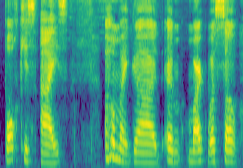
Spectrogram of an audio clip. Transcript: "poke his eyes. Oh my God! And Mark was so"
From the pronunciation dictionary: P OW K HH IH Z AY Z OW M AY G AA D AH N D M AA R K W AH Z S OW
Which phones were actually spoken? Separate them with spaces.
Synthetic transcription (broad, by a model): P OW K HH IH S AY S OW M AY G AA D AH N M AA R K W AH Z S OW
